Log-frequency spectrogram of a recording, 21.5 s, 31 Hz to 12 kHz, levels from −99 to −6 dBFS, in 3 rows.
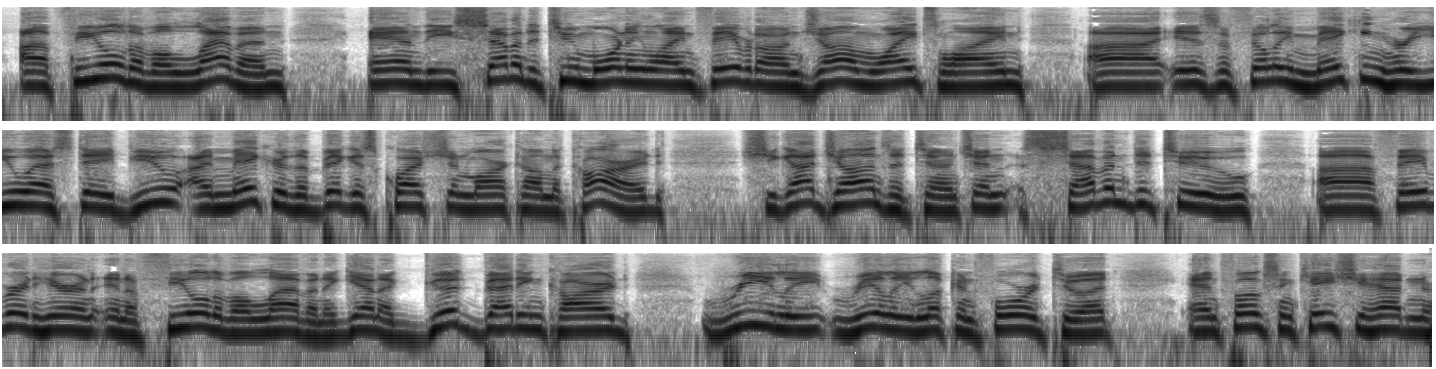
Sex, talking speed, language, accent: male, 180 wpm, English, American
